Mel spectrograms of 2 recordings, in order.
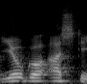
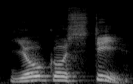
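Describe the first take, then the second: First: The vowel before 'sti' is pronounced. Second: The vowel before 'sti' is dropped. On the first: The speaker calls it wrong. "not Yogo Asti" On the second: The speaker calls it right. "I would read it Yogo Sti"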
